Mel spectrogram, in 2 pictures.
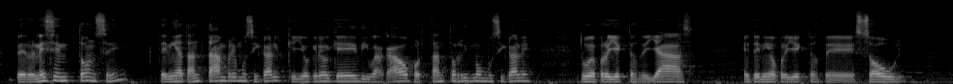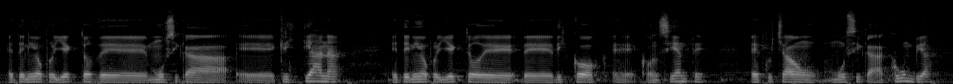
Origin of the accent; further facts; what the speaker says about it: Chile; yo mismo siendo chileno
